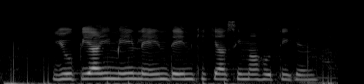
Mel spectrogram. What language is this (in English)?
Hindi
